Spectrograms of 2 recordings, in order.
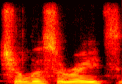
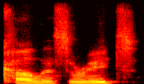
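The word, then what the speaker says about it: chelicerates: from my buddies at csu that i've been pronouncing this word wrong my whole career it's not chilisa rates it's color serrates cholicerates uh involves some extinct sea spiders and you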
